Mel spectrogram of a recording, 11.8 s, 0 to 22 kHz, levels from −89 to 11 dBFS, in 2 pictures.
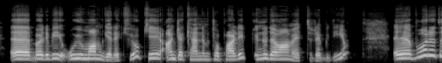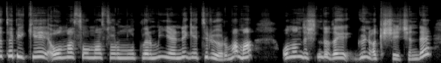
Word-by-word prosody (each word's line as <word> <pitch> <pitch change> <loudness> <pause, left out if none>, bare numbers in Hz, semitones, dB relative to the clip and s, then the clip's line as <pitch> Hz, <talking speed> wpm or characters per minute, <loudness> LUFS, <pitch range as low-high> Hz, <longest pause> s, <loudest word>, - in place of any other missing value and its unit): eee, 200 -1 +7
böyle, 210 0 +2
bir 225 -1 0
uyumam 215 -1 +3
gerekiyor 150 - -3
ki 235 +1 0
ancak 195 -2 +1
kendimi 170 -1 -3
toparlayıp 175 +8 +1
günü 215 +3 -3
devam 195 -3 +4
ettirebileyim. 140 - -7 0.6
Eee, 235 +1 +5
bu 325 +6 +1
arada 380 -3 +2
tabii 330 -5 -1
ki 305 -2 0
olmazsa 270 +3 0
olmaz 260 0 -3
sorumluluklarımı 245 +1 -3
yerine 270 -1 0
getiriyorum 250 - -3
ama 280 +2 +4 0.4
onun 310 +5 -1
dışında 190 - -2
da 245 - +5
gün 270 +7 -5
akışı 215 -3 +2
içinde 195 - 0
235 Hz, 150 wpm, -23 LUFS, 200-270 Hz, 0.6 s, eee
